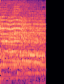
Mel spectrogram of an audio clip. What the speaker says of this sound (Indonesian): Tiba-tiba anak-anak siswa Adia berteriak kegirangan lalu berlarian keluar kelas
